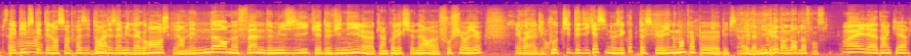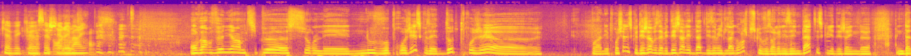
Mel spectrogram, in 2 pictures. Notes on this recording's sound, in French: Emission réalisée en direct de la grange à musique de Creil (60).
